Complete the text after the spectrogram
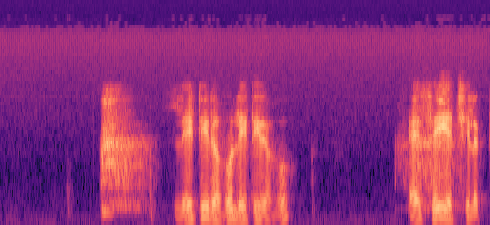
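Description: A man speaks loudly and sternly nearby.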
